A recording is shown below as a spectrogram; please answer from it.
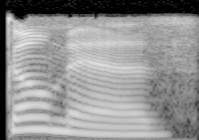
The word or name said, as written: Gomez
